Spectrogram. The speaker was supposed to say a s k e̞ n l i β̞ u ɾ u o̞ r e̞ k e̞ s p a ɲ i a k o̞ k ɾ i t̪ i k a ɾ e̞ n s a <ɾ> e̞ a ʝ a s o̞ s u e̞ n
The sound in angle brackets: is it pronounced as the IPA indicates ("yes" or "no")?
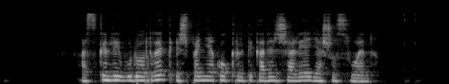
yes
